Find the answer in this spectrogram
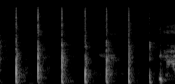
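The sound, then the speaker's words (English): A soft, polite golf clap: about seven light handclaps at a steady, even pace, quiet and crisp, with a faint rustle of background noise rising at the very end. “That's a little golf clap.”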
